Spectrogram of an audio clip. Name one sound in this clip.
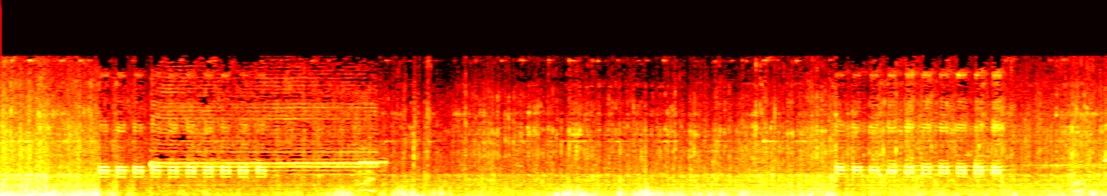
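Motorcycle horns beep in quick repeated bursts.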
